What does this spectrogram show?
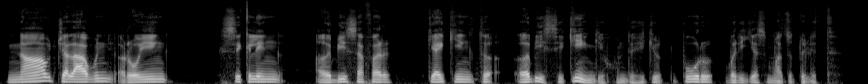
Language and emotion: Kashmiri, neutral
